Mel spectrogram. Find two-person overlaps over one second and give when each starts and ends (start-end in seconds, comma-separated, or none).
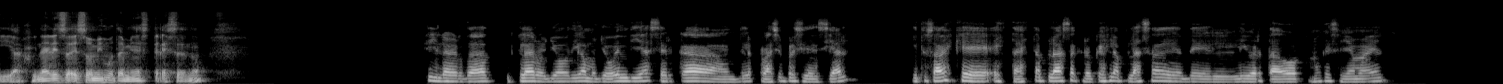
none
